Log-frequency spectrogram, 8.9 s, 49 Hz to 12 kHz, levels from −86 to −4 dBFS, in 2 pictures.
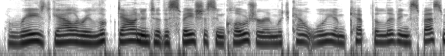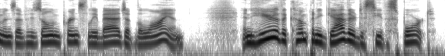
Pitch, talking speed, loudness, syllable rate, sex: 190 Hz, 230 wpm, -17 LUFS, 6.7 syllables/s, female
